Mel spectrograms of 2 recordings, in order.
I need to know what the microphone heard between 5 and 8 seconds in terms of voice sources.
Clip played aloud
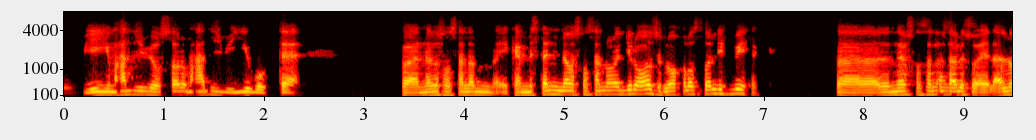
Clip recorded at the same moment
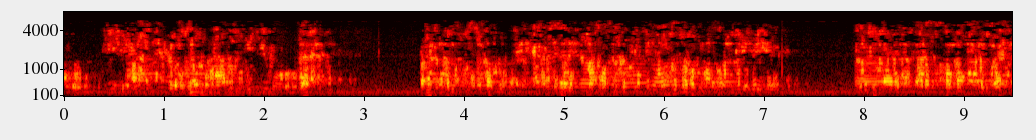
echo only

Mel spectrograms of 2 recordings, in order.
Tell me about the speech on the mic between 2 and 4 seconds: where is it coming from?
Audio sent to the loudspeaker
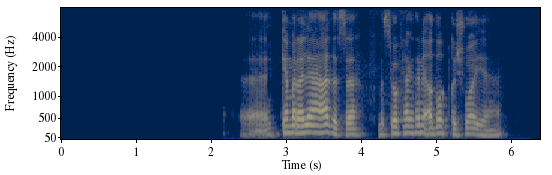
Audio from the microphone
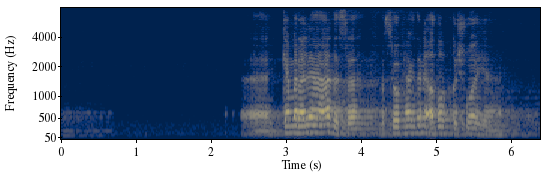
echo only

